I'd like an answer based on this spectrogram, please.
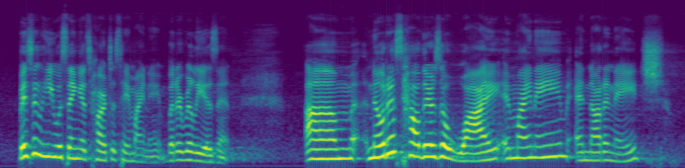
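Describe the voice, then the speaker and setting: With audible room echo, a woman with a fairly high pitch talks at a fairly quick pace, her pitch swinging very widely. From China, Uyghur family. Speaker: artist. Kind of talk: conference talk.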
